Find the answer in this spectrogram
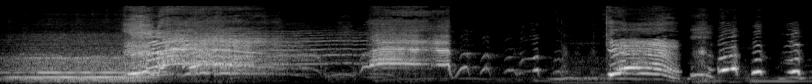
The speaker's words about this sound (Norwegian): De hyler och skriker och griner.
